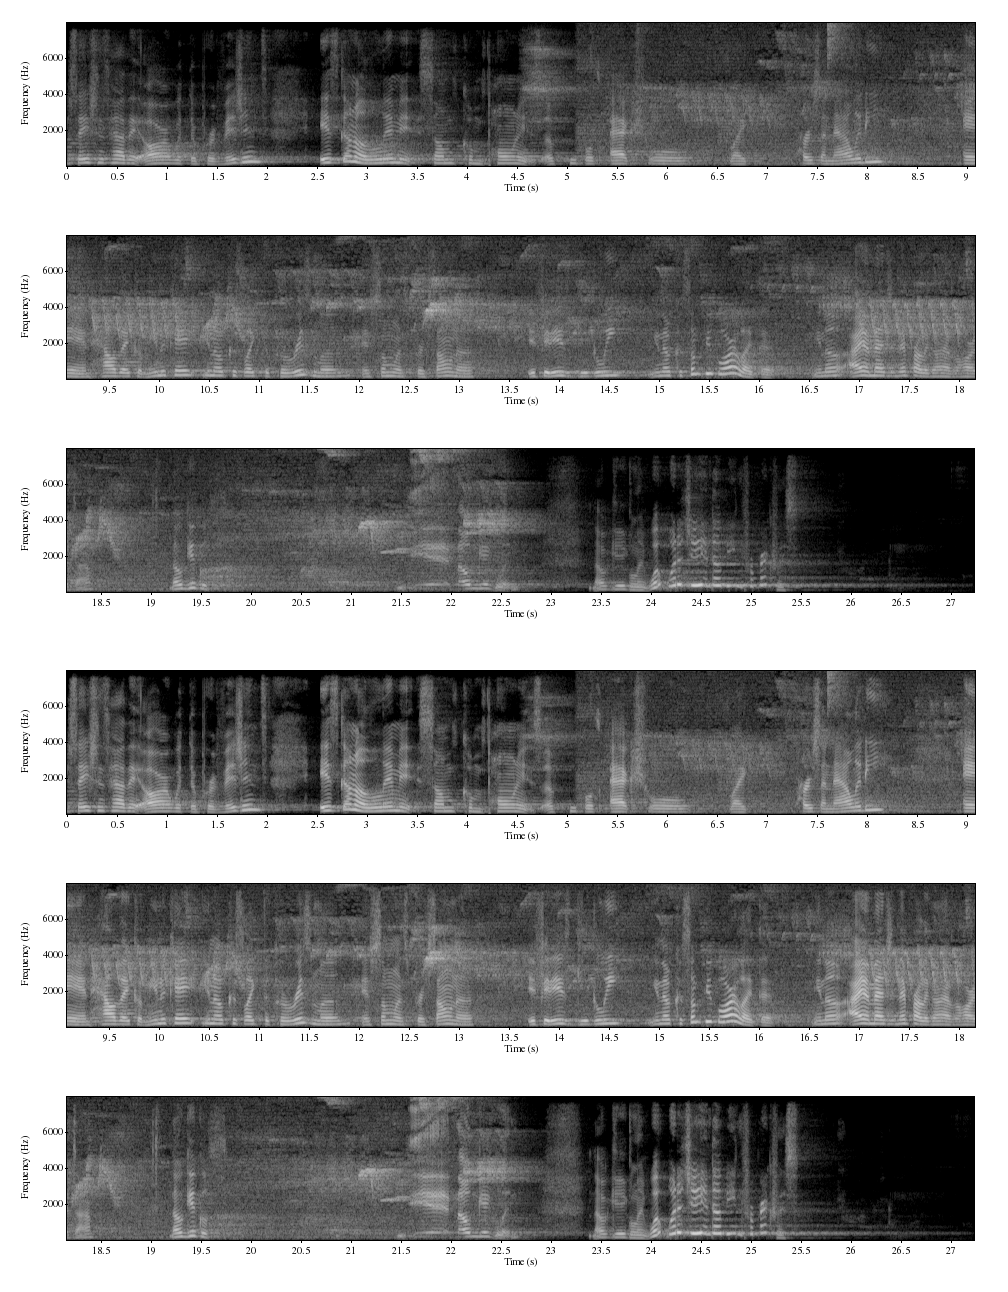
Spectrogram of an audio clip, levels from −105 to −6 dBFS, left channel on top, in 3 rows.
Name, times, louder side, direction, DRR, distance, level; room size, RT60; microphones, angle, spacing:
voice 1, 0.0-4.9 5.2-6.2 6.6-6.8 7.3-8.2 8.5-16.2 16.5-18.4 19.2-19.6 21.5-22.7 22.9-25.5, right 4 dB, 40° right, 16 dB, 0.7 m, -38 dB
voice 2, 4.5-5.0 9.1-9.2 11.3-11.5 19.5-21.3 21.6-21.7 22.0-22.1, left 2 dB, 40° left, -7 dB, 6.7 m, -56 dB
sound 1, 5.1-22.6, right 1 dB, 5° right, 1.7 m, -48 dB
26.5 x 24.5 x 8.2 m, 2.7 s
head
